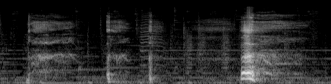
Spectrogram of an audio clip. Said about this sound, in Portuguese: Tá merda, mano! me dá até tosse!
